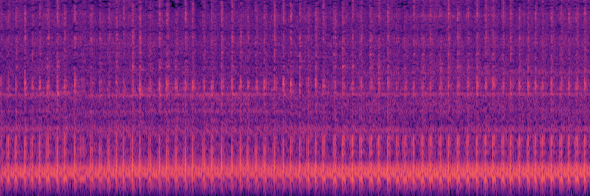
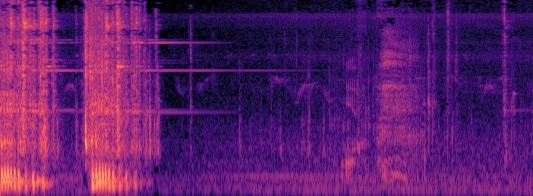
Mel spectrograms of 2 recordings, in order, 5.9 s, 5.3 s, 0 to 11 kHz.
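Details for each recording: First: Ported Jonsered 2071 chainsaw after rework; it had run poorly, like an air leak with a hot case, but no air leaks were found and the crank was re-tightened. High, even buzz held near full revs with a steady crackle, no misfires or surging: normal running. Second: Jonsered 2071/2171 chainsaw that ran poorly, acting like an air leak with a hot case, after porting: two short sputtering catches under a second each, then it dies; hard starting, possibly flooded.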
